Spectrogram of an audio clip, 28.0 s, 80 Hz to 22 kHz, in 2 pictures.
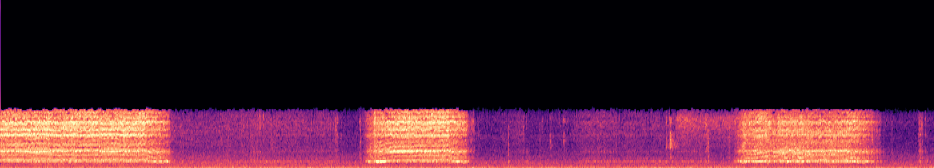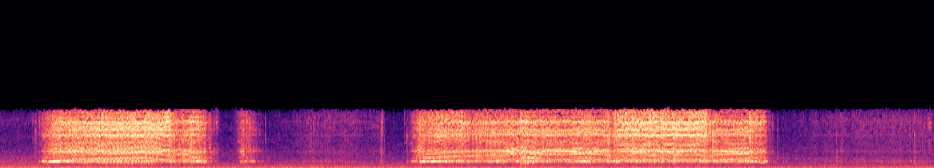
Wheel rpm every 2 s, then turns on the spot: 160, 30, 30, 80, 10, 60, 80, 80, 90, 20, 120, 160, 110, 10.
2-4 6-10 26-28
